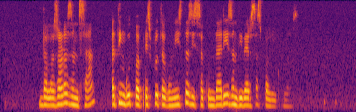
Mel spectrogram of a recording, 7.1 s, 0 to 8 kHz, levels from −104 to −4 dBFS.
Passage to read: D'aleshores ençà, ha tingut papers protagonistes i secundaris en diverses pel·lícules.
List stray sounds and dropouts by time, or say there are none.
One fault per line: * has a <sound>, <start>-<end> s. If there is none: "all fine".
* has a dropout, 2.9-2.9 s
